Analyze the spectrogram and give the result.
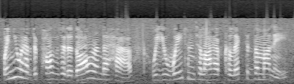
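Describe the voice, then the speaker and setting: An actress playing a polite, businesslike telephone operator, in crisp and formal 1940s radio drama style. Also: female voice, a little high, fast talker, pushed and bright. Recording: muffled old radio broadcast with faint hiss.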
